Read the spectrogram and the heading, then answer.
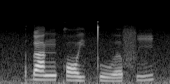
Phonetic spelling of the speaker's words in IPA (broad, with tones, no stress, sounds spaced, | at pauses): ɗ a˧ ŋ k ɔ˨˩ j t̪ u˨˩˨ ə̯ f i˧˥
